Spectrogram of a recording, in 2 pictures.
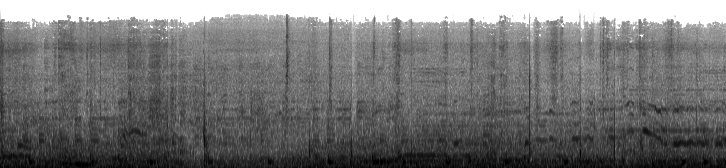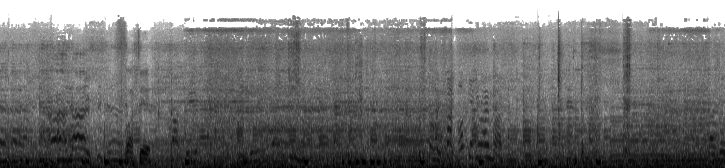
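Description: Pop music with singing from a site radio, with occasional sharp clicks of trowels and bricks.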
